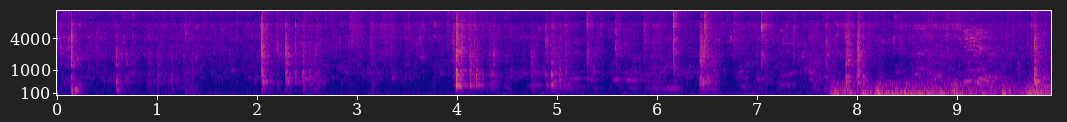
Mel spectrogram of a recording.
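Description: Heavy rainwater pours into storage barrels, a loud rushing gush that starts near the end after scattered knocks and people talking, with voices continuing over the flow.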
